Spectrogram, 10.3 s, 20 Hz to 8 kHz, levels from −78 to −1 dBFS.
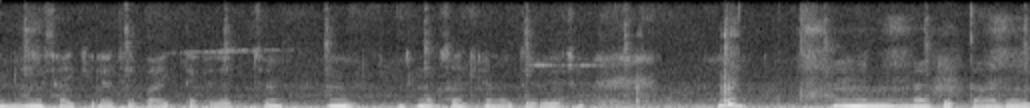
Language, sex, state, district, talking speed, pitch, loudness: Bengali, female, West Bengal, Paschim Medinipur, 85 wpm, 125 Hz, -21 LUFS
